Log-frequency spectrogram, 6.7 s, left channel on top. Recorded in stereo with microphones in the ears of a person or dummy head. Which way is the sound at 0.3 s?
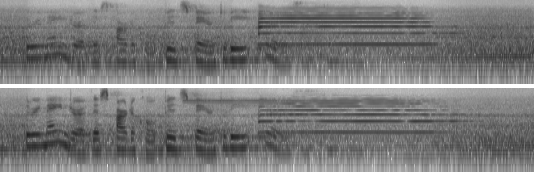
65° right (ahead or behind).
